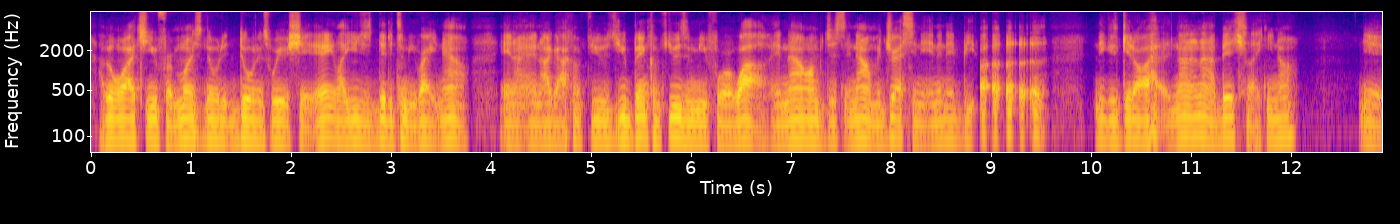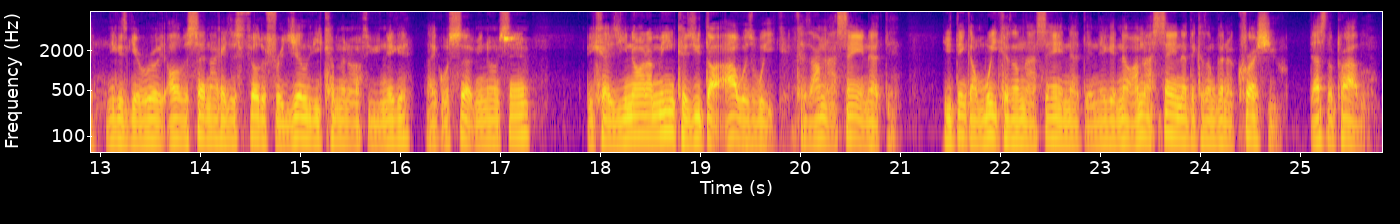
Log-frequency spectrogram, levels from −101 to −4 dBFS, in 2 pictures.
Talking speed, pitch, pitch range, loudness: 300 wpm, 90 Hz, 85-95 Hz, -17 LUFS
